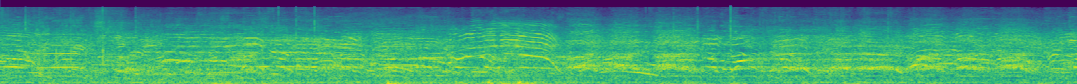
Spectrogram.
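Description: Boxing crowd shouting and cheering, many voices overlapping, with a single higher shout rising and falling about five seconds in.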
